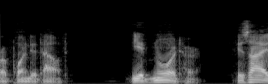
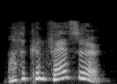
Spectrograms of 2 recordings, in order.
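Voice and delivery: much higher, loud cry of the title; surprised exclamation; 4 dB louder than usual. A narrator's reading. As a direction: blurt the name in delighted awe. Young man exclaims her title.

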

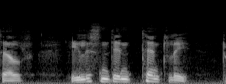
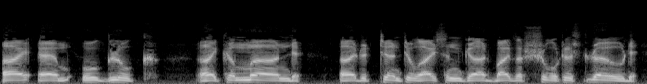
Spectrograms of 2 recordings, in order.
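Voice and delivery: Ugluk. A narrator's reading. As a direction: growl it as absolute command. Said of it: "said the growling voice".

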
